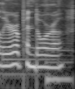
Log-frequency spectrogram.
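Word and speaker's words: Elira Pendora: say this poem but you actually been pronouncing my name wrong it's actually pronounced elira pandora oh my bad sorry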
